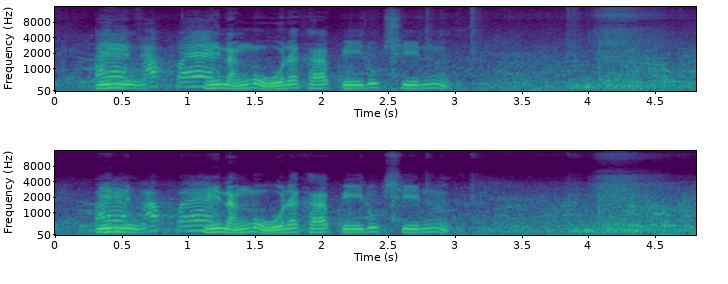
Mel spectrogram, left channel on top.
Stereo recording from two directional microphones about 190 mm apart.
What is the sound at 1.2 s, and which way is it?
Speech, 15° left (ahead or behind).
